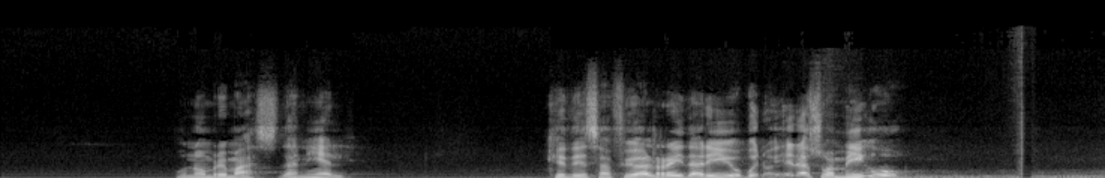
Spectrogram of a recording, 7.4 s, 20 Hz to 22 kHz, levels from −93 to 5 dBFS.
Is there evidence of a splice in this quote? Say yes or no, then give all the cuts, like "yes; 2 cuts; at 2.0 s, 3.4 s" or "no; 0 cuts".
no; 0 cuts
